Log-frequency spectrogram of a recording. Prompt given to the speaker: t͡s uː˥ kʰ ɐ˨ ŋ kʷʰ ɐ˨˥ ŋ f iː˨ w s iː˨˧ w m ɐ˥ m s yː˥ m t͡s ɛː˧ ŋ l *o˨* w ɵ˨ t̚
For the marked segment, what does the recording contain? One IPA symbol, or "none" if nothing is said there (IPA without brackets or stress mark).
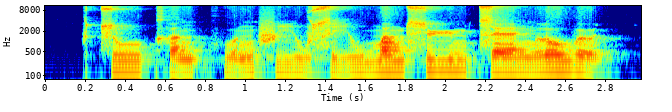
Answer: o˥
